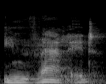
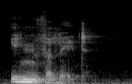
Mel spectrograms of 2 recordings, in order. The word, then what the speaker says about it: invalid: is this word now this is either an adjective in which cases invalid or it's a noun invalid and the difference again is on the syllable that you stress this is a three syllable word so let's look at both as an adjective it's invalid and the stress is on the middle syllable v al invalid and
